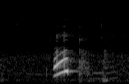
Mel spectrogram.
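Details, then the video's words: A female pet rabbit gives one short, nasal, slightly rising honk while excited. She honks this way when greeting, asking for food, or eating treats, and is not angry or distressed. "Happy Honking rabbit noise"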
